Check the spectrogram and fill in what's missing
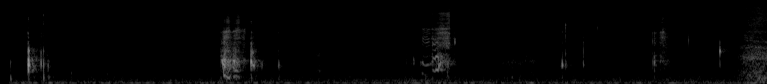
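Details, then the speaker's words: Baby with repeated hiccups: several short, sharp breathy catches at irregular intervals in a quiet room, some slightly longer and noisier. "what why you hiccup so much maddox you make all those faces"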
